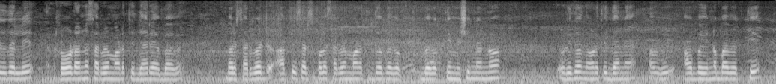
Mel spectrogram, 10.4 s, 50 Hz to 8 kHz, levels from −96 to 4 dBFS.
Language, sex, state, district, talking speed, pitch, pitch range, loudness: Kannada, male, Karnataka, Shimoga, 120 wpm, 175 Hz, 170-180 Hz, -17 LUFS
